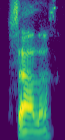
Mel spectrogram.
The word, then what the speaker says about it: Saleh: To come back, win, and have Robert Saleh, I think that's how you say it. Salah.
